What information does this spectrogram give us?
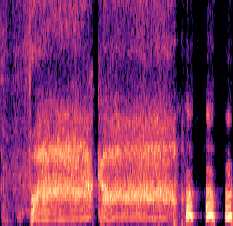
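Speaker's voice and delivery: shrill, very high scream of a whole crowd. Retelling how a huge festival crowd reacted: imitating a crowd screaming. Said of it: "sixty thousand people screamed".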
